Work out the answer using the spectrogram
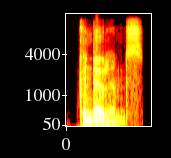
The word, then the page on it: condolence: British English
